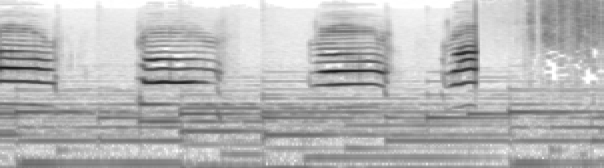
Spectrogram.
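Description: Domestic cat meowing four times, the last call short, over steady background music.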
